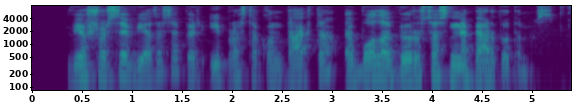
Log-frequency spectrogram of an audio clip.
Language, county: Lithuanian, Vilnius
